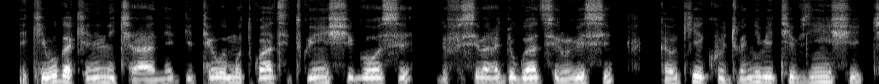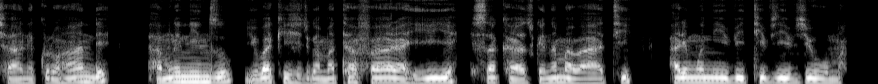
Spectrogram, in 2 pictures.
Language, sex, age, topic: Rundi, male, 18-24, education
